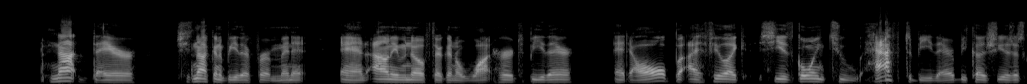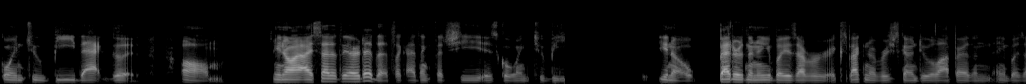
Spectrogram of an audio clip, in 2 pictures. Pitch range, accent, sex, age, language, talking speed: 95-115 Hz, American, male, 20-39, English, 245 wpm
